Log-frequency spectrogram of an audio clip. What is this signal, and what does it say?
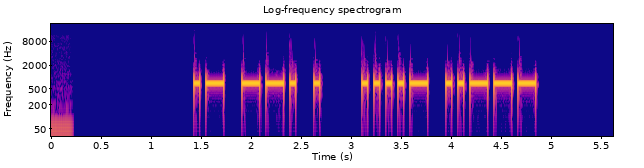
Morse code, heard as a keyed tone, about 20 wpm, 700 Hz. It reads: AGE 42
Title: Practice QSO - Exchange 3 - More Info - 20wpm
